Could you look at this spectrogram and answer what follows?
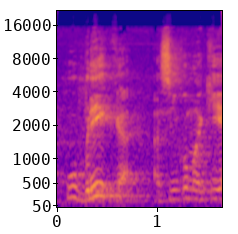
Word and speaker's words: rubrica: Como muita gente acha que é rúbrica, se fosse rúbrica seria uma proparoxítona e seria acentuado. Mas é rubrica, assim como aqui é pudico.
